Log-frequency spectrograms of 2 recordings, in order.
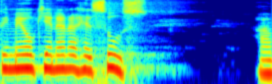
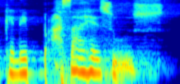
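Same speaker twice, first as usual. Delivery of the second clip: hushed, puzzled whisper; congregation's doubting whisper about Jesus; whispered aside; 5 semitones lower, 13 dB quieter than usual. Retold or imitated. Imagined puzzled listeners whispering.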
